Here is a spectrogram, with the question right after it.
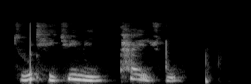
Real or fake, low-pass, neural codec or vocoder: real; 7.2 kHz; none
